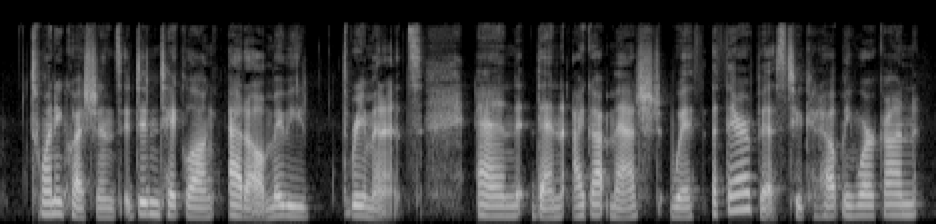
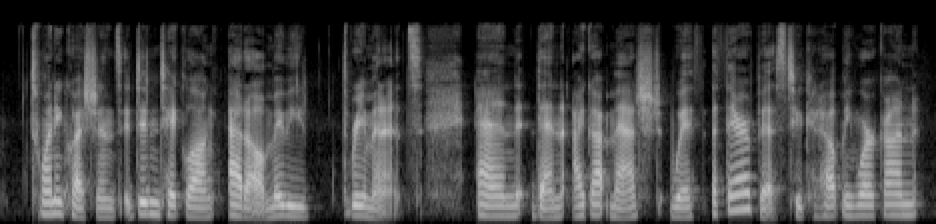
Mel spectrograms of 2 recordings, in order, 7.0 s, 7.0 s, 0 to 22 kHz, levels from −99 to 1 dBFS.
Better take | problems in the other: neither | thin; somewhat; fading below 300 Hz; the same in both

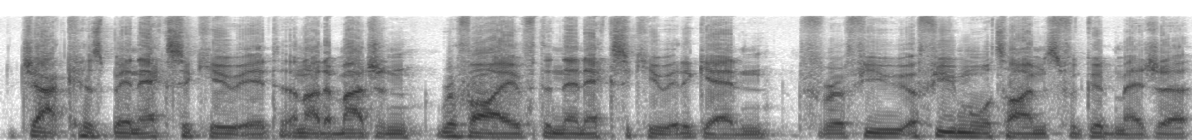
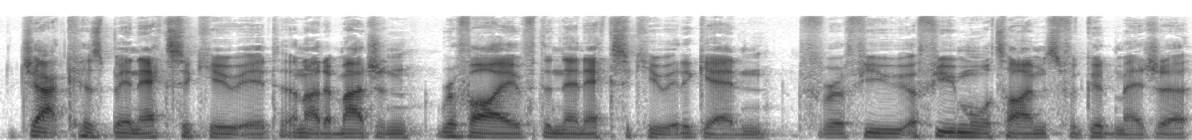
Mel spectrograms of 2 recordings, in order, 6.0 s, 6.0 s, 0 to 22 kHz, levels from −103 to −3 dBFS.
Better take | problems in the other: second | distortion; heavy; 8 dB below the speech

